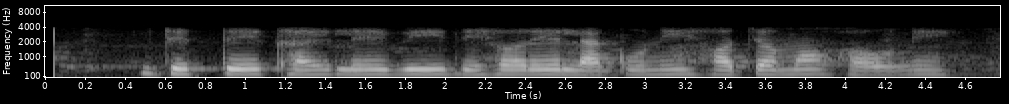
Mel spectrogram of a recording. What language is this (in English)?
Odia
